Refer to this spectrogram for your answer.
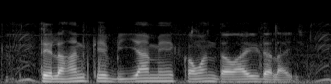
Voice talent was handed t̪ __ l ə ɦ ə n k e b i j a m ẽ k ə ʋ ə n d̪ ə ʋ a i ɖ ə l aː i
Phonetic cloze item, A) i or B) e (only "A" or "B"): B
